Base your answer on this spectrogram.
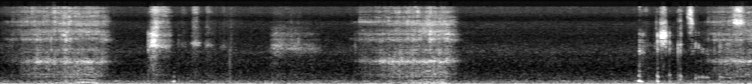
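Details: Loud snoring from a sleeping father: two long rumbling snores several seconds apart over a constant low hum, with brief clicks and rustles.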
